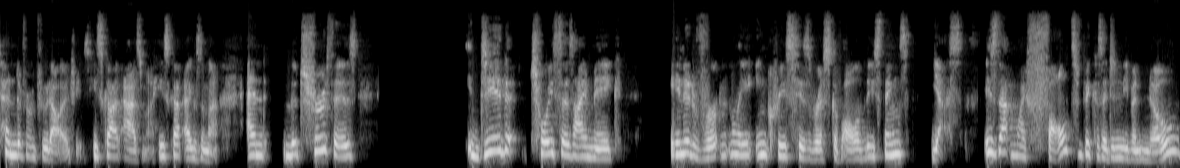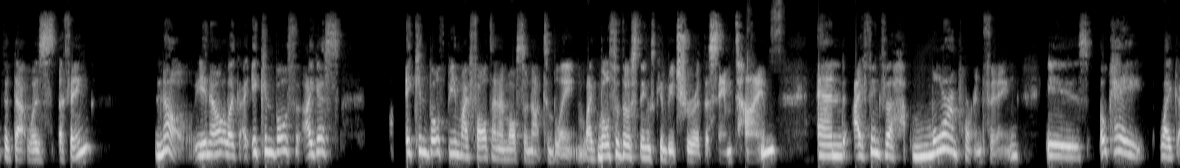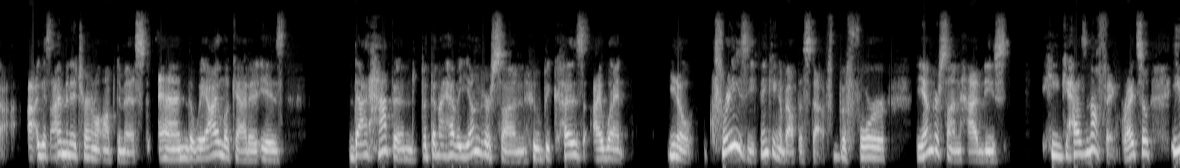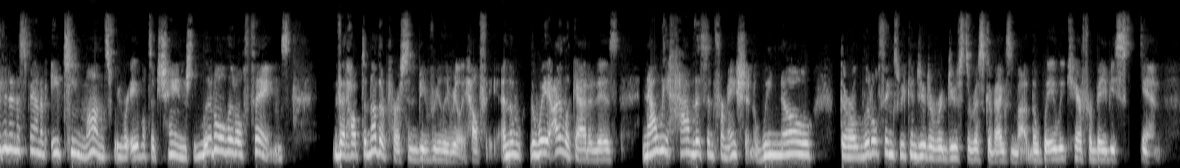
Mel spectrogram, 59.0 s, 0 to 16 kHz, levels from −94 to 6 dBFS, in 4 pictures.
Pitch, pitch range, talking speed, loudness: 215 Hz, 180-260 Hz, 190 wpm, -20 LUFS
